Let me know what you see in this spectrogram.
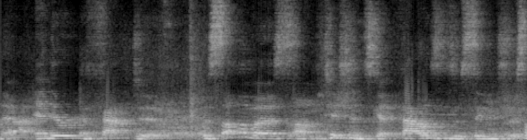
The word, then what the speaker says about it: SumOfUs: It's spelled as one word, Some of Us. Some of us, some of you know about it. S-U-M-O-F-U-S.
